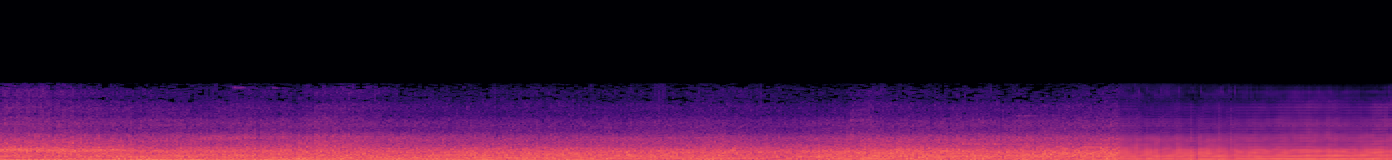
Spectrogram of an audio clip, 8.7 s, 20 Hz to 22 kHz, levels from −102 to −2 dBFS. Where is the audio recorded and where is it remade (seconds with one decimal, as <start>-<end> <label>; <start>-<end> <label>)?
0.0-7.0 recorded; 7.0-8.7 remade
